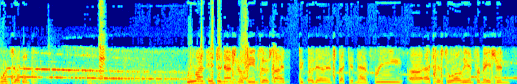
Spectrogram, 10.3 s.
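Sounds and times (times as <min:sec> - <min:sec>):
speech: 0:00.0 - 0:00.9, 0:01.7 - 0:10.3
fire truck siren: 0:00.0 - 0:10.3.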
